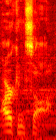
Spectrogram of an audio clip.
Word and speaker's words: Arkansas: back in the day how you pronounced it it is Arkansas it is legally Arkansas no they are not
